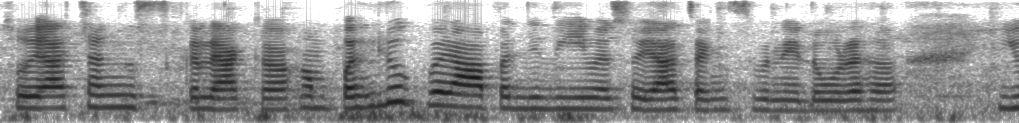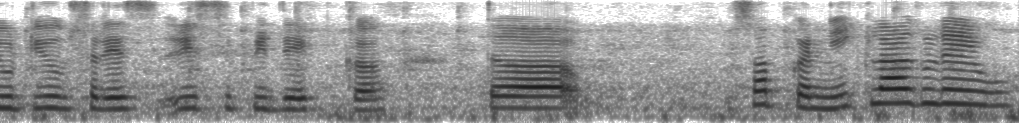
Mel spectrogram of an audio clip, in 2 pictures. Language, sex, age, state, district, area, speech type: Maithili, female, 18-30, Bihar, Saharsa, rural, spontaneous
